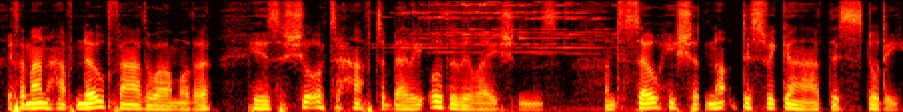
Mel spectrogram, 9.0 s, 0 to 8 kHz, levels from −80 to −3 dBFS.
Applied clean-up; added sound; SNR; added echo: none; Chime; 18 dB; none.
